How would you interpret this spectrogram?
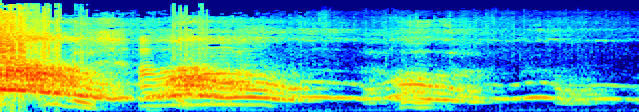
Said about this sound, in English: That sound. That's that dog. That's that Flash. Oh, dear. Him and his voice of doom.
